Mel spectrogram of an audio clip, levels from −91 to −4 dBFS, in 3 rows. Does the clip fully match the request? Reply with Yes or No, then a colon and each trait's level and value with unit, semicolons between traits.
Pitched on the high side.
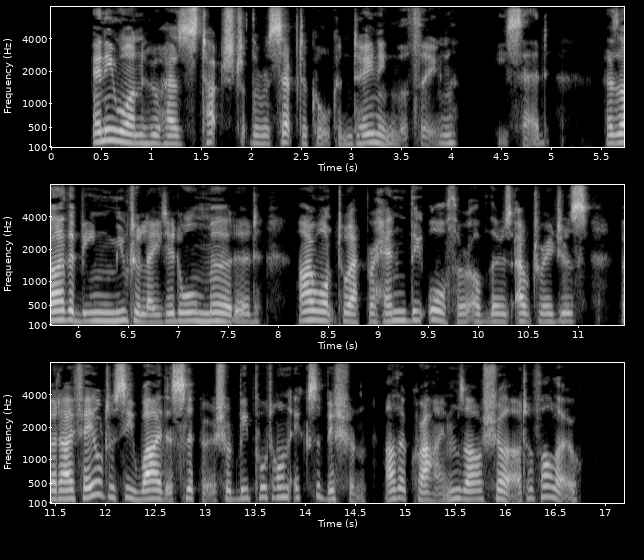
No: medium, 175 Hz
